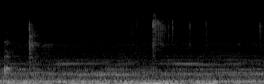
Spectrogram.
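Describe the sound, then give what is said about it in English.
Dice clatter down through a dice tower in a quick series of light, hard clicks and taps over a steady low background hum with no talking. “You don't have to use the dice tower, but it's so much fun.”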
